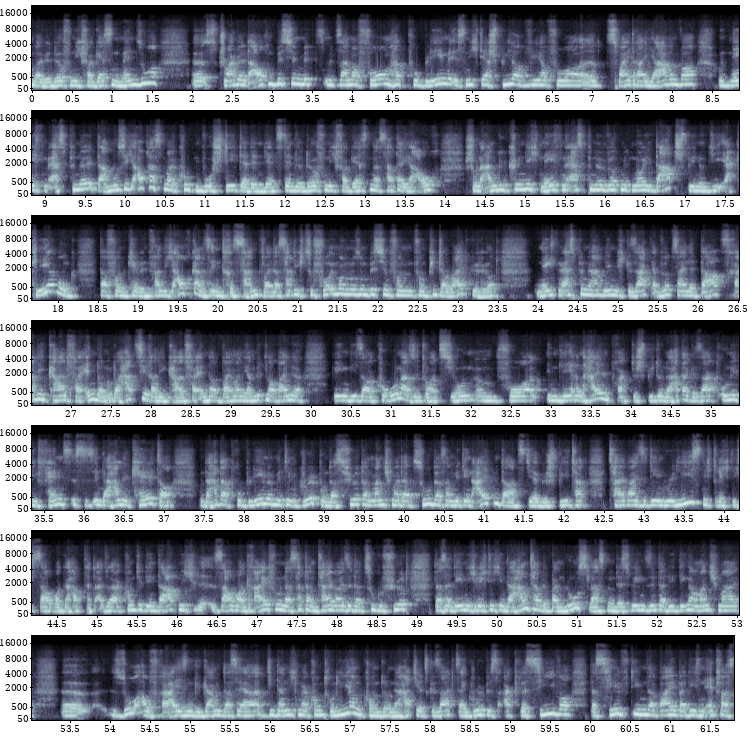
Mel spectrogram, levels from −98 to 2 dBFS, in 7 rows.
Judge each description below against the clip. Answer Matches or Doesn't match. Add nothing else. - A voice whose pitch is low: Doesn't match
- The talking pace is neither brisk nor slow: Doesn't match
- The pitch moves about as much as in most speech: Matches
